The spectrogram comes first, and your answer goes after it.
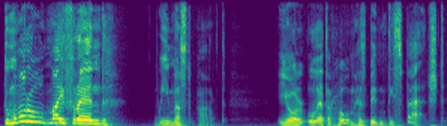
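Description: A man playing a courteous yet menacing vampire count in an audio drama, commanding and mocking, with a slow, theatrical delivery and a husky voice. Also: on the high side, big pitch swings. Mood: smooth, courteous. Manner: slow, theatrical, stately, with sudden swells.

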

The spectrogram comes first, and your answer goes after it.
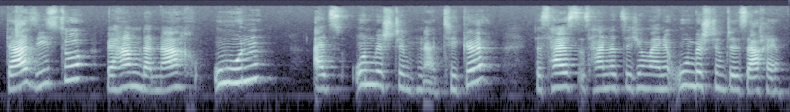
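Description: A woman from Germany teaches a grammar lesson with a high voice. She speaks slowly and enunciates each word with care, like a patient teacher. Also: fairly bright tone. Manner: slow, carefully enunciated explaining. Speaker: Spanish teacher.

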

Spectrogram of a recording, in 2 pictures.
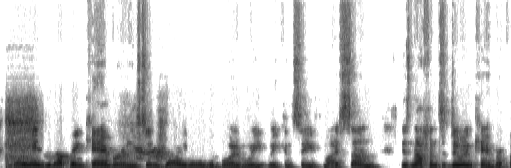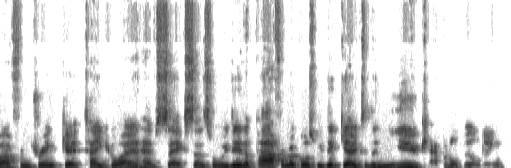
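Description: A man's voice: a little high, fast, few pauses, slightly rough, poor audio. A tired middle-aged Australian man in casual chat, rambling through anecdotes and laughing at his own jokes.

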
